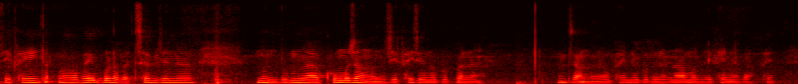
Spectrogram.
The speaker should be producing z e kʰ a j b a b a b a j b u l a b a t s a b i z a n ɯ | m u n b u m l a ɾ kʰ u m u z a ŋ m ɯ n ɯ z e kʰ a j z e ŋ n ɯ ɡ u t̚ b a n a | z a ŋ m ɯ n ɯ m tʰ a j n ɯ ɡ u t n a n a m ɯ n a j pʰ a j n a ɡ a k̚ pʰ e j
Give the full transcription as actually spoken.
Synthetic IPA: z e kʰ a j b a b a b a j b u l a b a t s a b i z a n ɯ | m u n b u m l a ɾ kʰ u m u z a ŋ m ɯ n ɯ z e kʰ a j z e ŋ n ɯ ɡ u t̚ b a n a | z a ŋ m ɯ n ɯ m kʰ a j n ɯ ɡ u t n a n a m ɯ n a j kʰ a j n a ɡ a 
